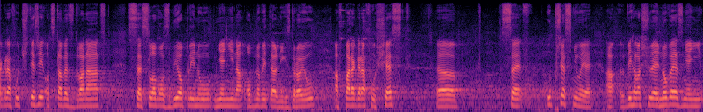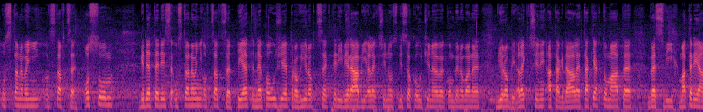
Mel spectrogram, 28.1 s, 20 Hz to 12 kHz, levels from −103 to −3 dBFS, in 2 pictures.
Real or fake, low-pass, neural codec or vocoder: real; 10.8 kHz; none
